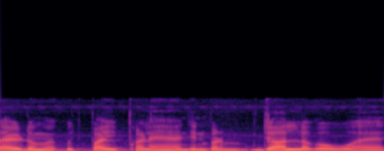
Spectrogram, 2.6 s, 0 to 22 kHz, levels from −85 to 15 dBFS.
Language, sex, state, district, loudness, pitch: Hindi, male, Uttar Pradesh, Shamli, -17 LUFS, 110 Hz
